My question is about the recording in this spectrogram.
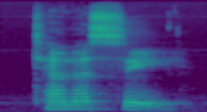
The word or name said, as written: Tennessee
